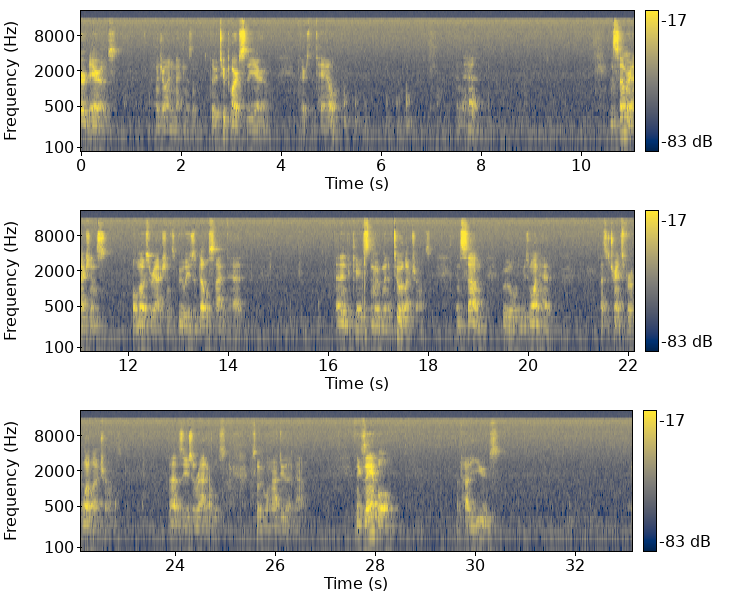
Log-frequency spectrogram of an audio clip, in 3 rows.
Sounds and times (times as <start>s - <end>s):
Speech: 0.0s - 0.8s, 1.4s - 3.8s, 4.4s - 5.2s, 7.5s - 8.1s, 10.6s - 14.4s, 16.1s - 20.6s, 21.4s - 22.9s, 23.9s - 26.7s, 27.6s - 28.5s, 29.6s - 30.6s.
